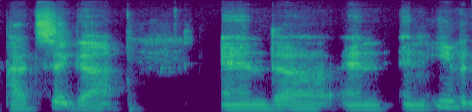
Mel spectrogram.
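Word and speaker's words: Pacyga: and and everybody knew how to really pronounce my name which is not but patziga and uh and and even the mexican kids know me as potsiga because that's what everybody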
